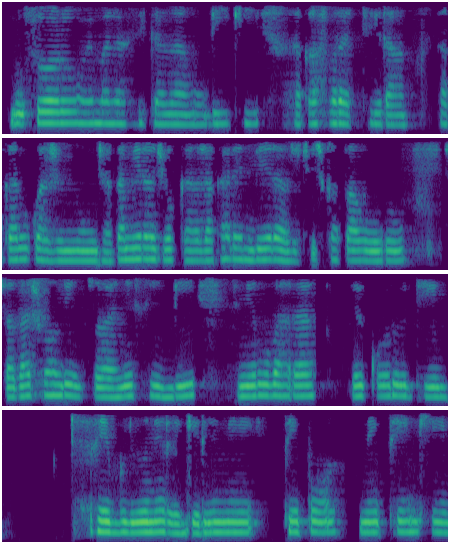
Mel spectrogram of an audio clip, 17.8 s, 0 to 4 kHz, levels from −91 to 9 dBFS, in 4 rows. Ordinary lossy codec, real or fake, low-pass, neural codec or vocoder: AAC, 16 kbps; fake; 3.6 kHz; codec, 16 kHz, 0.9 kbps, LongCat-Audio-Codec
